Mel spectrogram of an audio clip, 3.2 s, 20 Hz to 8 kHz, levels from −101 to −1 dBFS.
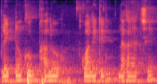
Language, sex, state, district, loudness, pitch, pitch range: Bengali, male, Tripura, West Tripura, -21 LUFS, 110 Hz, 110-120 Hz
